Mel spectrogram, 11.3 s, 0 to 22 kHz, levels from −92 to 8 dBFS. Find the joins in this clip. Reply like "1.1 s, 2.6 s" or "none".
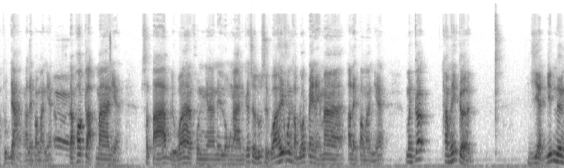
none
